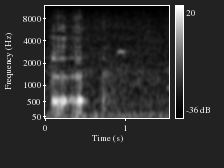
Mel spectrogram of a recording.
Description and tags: zoo burp bird
Walking through the Miami Metro Zoo with Olympus DS-40 and Sony ECMDS70P. Birds and a nice burp.
animals, field-recording, zoo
